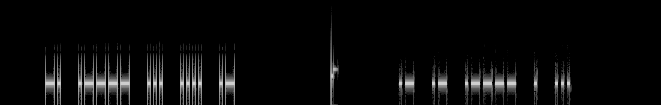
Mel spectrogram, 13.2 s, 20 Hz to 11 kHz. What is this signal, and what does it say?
Morse code, heard as a keyed tone, about 20 wpm, spaced as for 15 wpm, 700 Hz. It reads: N1SHA AA1ES
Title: 062 Lesson 11g - Letter h - Call Signs 20wpm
